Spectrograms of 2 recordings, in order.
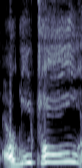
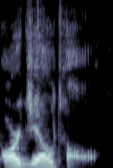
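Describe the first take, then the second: First: Argel with a hard g, "AR-gul Tall"; hard-g pronunciation. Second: Argel with a soft g, "AR-jel Tall"; soft-g pronunciation. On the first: Unsure reader trying a name with Argel as "AR-gul", hard g. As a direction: say Argel like "argle", g as in go. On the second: Unsure reader offering the other option, Argel as "AR-jel", soft g. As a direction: say Argel with a j sound, as in gel. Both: Shown as a demonstration. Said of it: "Is it Argel Tall or Argel Tall?".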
